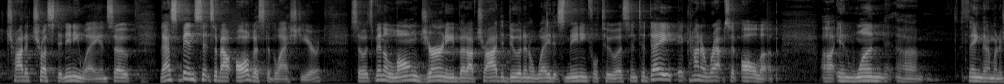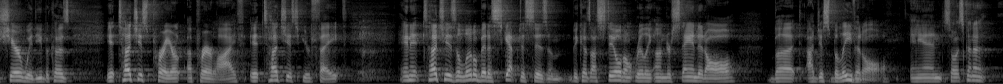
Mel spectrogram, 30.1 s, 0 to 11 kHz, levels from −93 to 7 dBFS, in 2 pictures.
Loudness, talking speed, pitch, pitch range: -39 LUFS, 185 wpm, 145 Hz, 130-160 Hz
